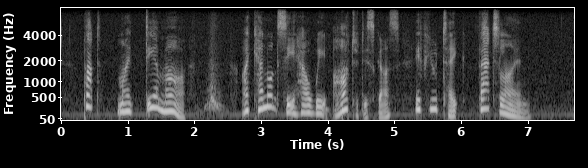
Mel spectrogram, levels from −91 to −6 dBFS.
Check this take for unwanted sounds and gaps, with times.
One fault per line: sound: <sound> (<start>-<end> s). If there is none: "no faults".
sound: whoosh (2.1-2.5 s)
